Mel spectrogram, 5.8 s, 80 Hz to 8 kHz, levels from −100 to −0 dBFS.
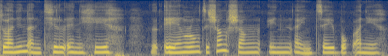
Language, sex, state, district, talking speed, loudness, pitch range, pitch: Mizo, female, Mizoram, Aizawl, 175 wpm, -16 LUFS, 215-225 Hz, 220 Hz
